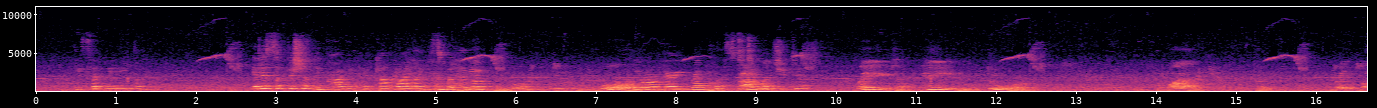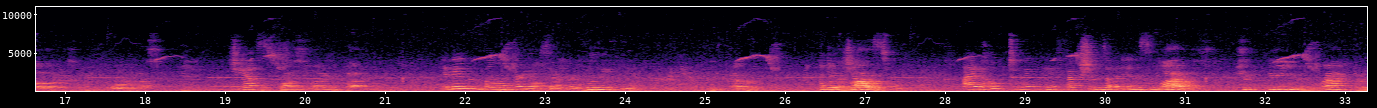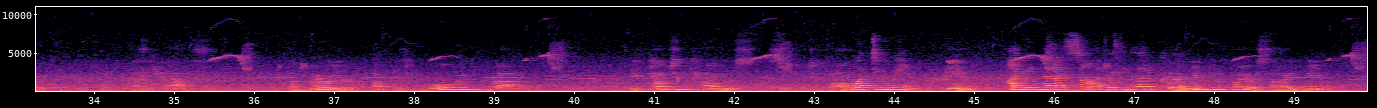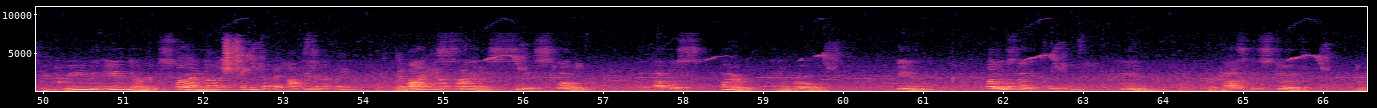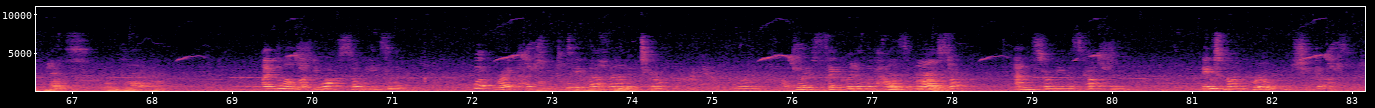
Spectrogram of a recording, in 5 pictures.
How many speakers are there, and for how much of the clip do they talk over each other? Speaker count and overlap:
two, about 23%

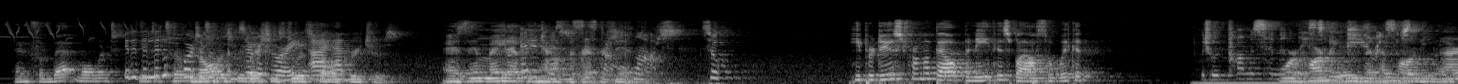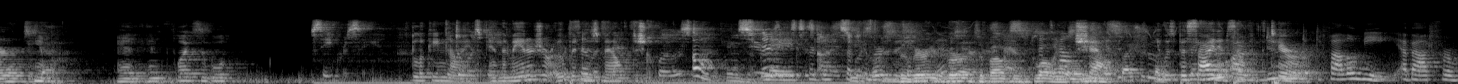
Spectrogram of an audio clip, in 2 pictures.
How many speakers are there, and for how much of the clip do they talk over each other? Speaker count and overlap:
seven, about 53%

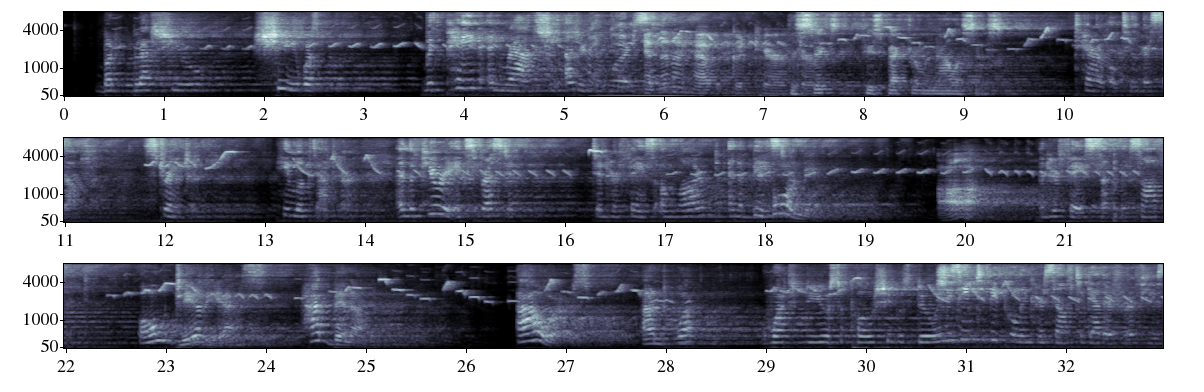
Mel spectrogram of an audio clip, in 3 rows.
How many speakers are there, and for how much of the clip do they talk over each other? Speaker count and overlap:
five, about 7%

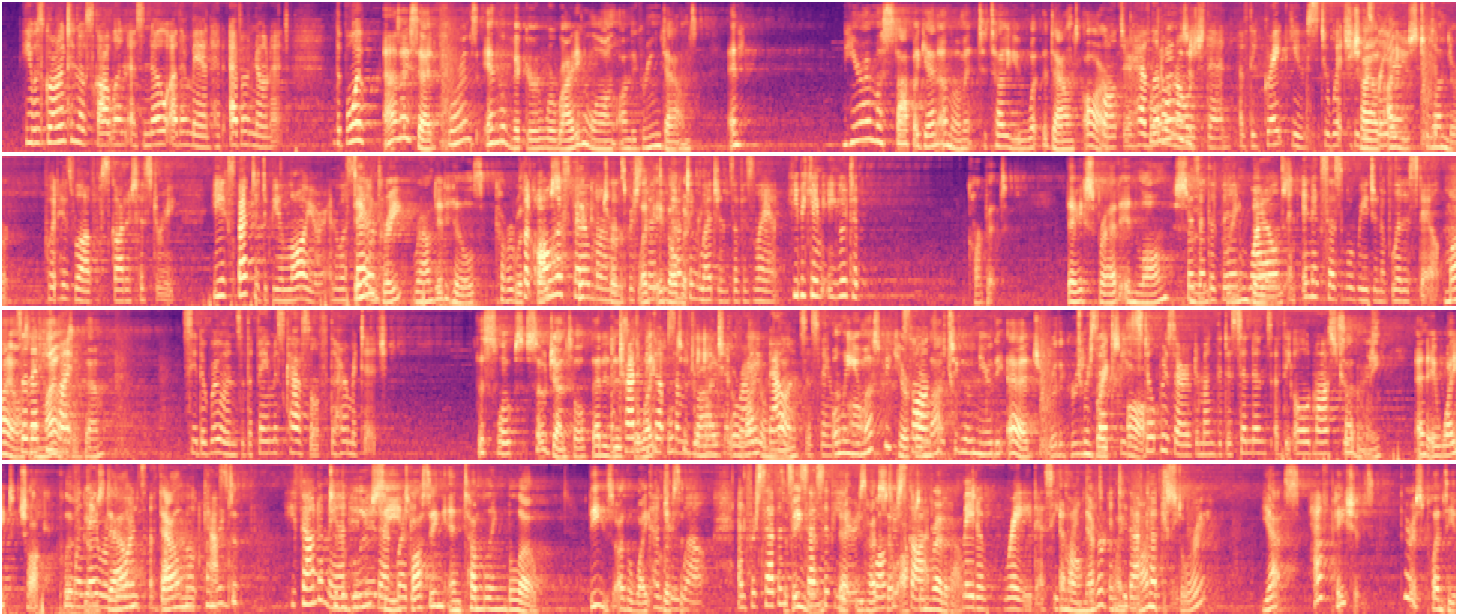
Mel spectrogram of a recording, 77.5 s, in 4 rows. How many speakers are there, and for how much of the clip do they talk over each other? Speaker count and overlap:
two, about 31%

